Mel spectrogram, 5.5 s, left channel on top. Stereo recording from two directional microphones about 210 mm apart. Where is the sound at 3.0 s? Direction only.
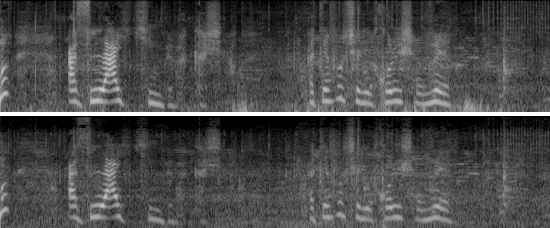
45° left (ahead or behind).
